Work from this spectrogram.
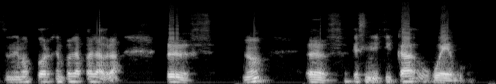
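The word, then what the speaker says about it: œuf: Entonces tenemos, por ejemplo, la palabra earth, ¿no? Earth, que significa huevo. Earth, ¿bien? En este caso la F final sí se pronuncia, ¿no?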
